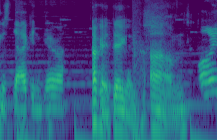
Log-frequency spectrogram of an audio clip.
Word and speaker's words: Dagan Gera: He says his name is Dagan Gera.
